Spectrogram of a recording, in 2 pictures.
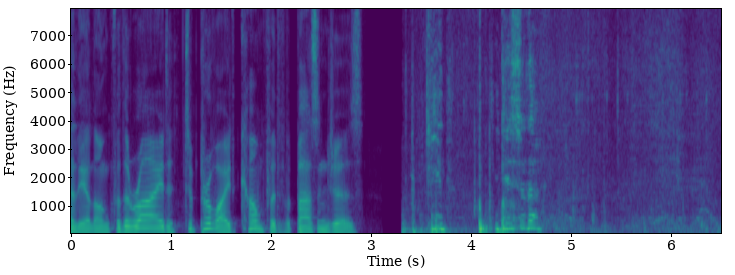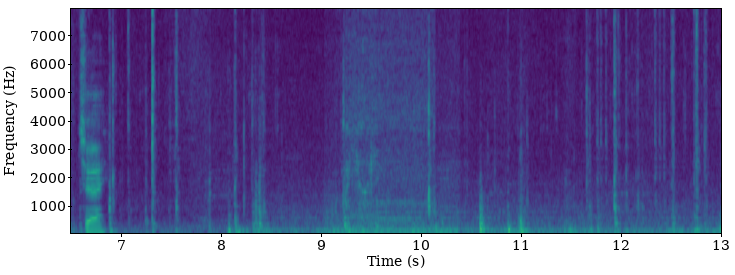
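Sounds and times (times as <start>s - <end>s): clicks and knocks in car: 6.8s - 8.6s, 10.4s - 13.0s.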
